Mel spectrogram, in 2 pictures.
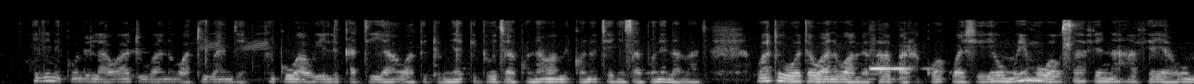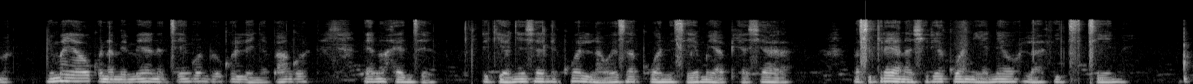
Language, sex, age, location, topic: Swahili, male, 18-24, Nakuru, health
